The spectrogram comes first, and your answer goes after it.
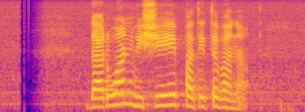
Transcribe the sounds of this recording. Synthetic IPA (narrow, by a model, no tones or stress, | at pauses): d̪aɾuʋanʋiʂəjəepat̪it̪əʋanə̰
